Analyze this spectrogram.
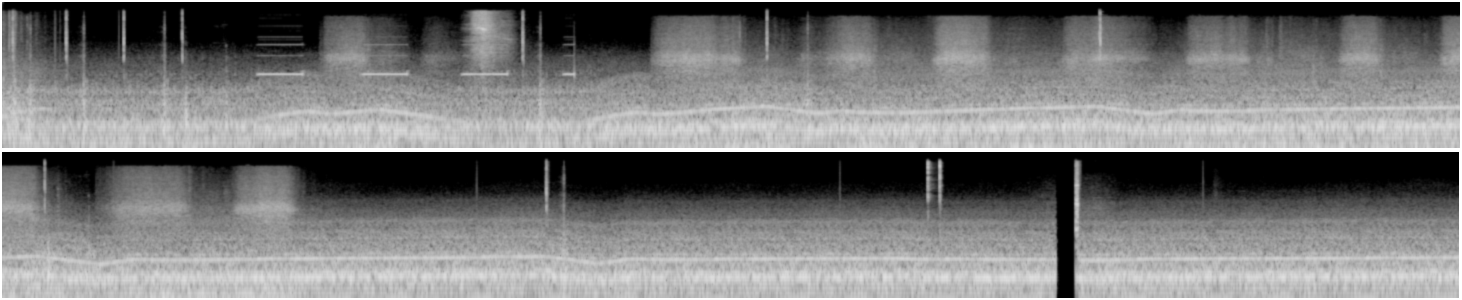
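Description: A bus engine hums steadily, its pitch rising and falling with speed.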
